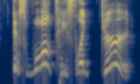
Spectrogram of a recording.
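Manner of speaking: high swooping cartoon voice. Quoting a line from an episode, then naming it: Tails voice. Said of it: "there's my Tails voice".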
